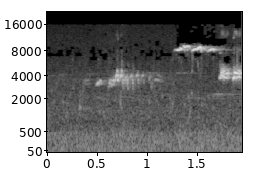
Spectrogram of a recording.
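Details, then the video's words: Robin song fragments: a soft warbled phrase followed by a pure high whistled note and a bright burst of sharp twittering. "Relaxing Birdsong European Robin"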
